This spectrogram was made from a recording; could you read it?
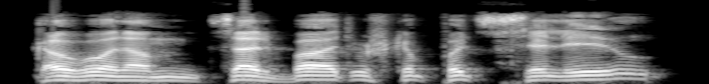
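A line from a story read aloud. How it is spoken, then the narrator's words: Grieving moan. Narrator (Russian): горестно простонал Жучок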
